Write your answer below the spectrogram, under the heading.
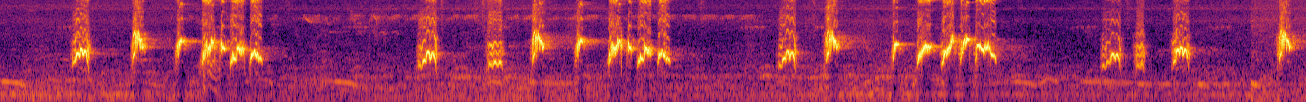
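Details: Red-whiskered bulbul song, played to excite the bird: repeated bright, jumpy phrases of quick chirped notes, about five phrases with short gaps between them, steady and loud throughout.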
